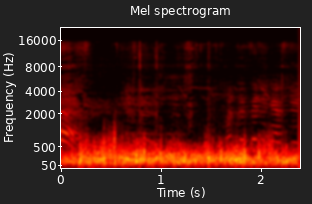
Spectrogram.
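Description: Indistinct voices of several people over a steady low background rumble, with a short wavering call right at the start.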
